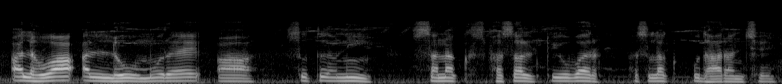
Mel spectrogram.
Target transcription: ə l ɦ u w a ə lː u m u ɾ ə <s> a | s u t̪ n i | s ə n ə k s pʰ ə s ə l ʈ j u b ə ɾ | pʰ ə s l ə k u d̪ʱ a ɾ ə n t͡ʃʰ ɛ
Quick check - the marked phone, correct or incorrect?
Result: incorrect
